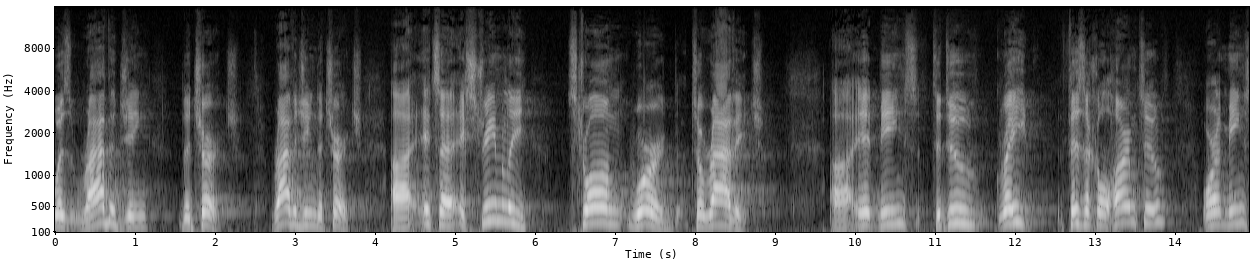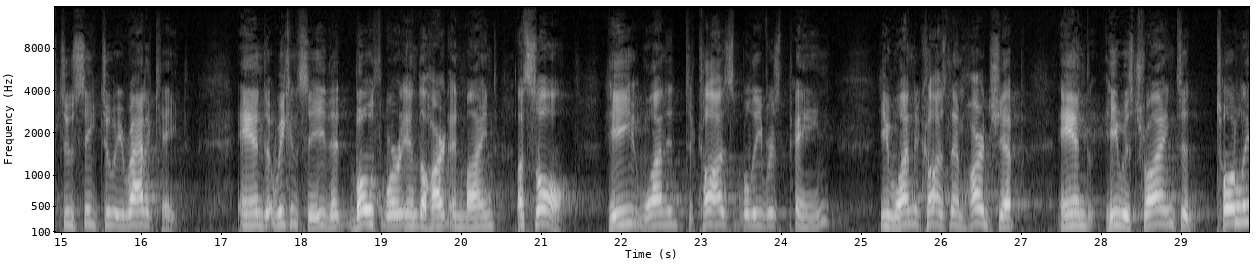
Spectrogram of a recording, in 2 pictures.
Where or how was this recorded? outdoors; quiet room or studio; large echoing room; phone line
large echoing room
